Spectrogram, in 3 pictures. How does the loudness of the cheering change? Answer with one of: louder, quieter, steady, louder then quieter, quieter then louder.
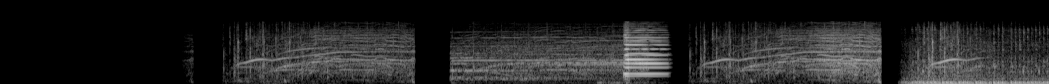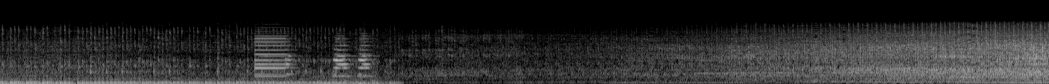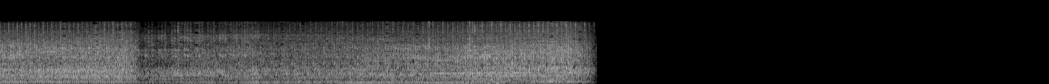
louder.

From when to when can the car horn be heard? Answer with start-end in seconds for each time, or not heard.
6.2-6.7, 13.0-14.3, 25.2-25.9.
